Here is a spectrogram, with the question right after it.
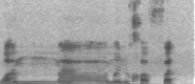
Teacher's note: نون ساکن ہے، اس کے بعد خا حروف ہلکی میں سے آ رہی ہے، تو یہاں پہ ہم اظہار کر کے پڑھیں گے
